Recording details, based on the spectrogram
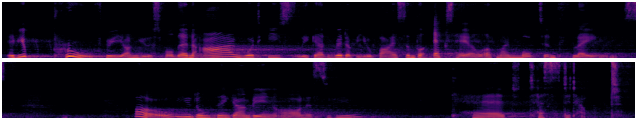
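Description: A woman's voice: mid-range voice, expressive, a little slow, a little mellow, long reverb tail, lightly acted. A woman voicing a possessive, haughty dragoness in a scripted roleplay audio, speaking with condescending, teasing command. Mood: menacing. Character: possessive, haughty, mighty female dragon captor.

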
